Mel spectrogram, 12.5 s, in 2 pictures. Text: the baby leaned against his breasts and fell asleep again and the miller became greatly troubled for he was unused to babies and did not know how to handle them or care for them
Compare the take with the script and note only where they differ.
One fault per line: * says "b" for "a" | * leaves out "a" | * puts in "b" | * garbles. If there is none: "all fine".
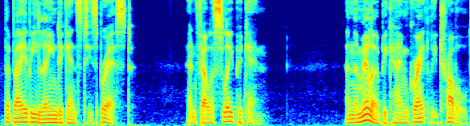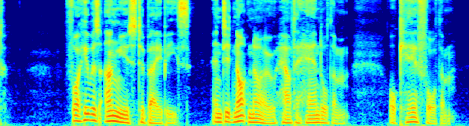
* says "breast" for "breasts"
